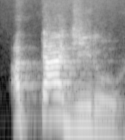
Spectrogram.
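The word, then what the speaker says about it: التاجر: At-tajiru. Now here I am not pronouncing lam.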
